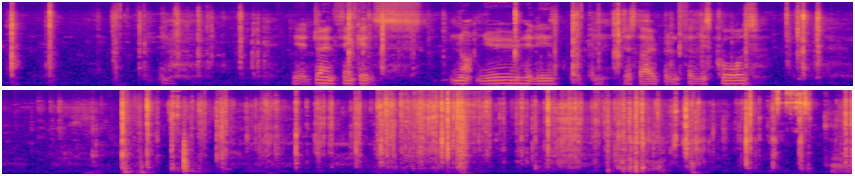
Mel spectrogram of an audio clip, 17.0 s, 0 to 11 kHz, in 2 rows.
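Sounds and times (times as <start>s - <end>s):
packet tearing and crinkling: 9.9s - 16.3s.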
